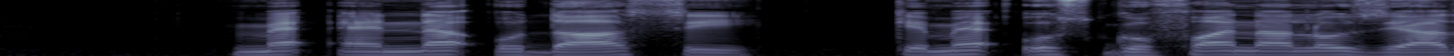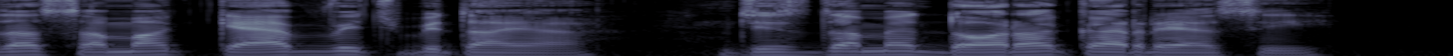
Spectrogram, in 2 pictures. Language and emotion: Punjabi, sad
